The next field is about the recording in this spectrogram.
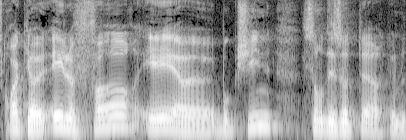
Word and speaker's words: Bookchin: Bookchin. – Comment ? – Bookchin, donc ça va, ça.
